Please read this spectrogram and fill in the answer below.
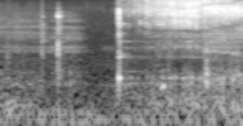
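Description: Butter hitting an overheated pan: a click about a second in, then sizzling that swells into a strong hiss. The pan is hot enough to burn the butter and set it smoking.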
